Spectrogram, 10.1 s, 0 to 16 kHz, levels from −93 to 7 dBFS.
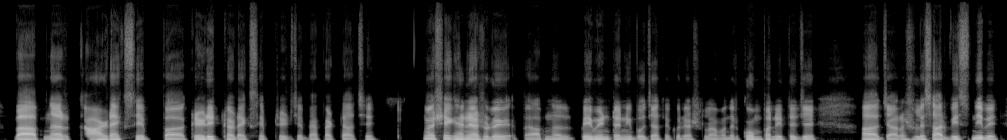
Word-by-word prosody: বা 115 - +7
আপনার 130 +3 +3 0.2
card 130 +5 +4
accept 130 -1 -3
বা 115 - +3 0.2
Credit 135 0 +5
card 135 -5 +1
accept 115 0 -9
এর 105 - -6
যে, 115 - -6
ব্যাপারটা 110 +1 -5
আছে। 130 - -7 0.7
সেখানে 165 -2 +4
আসলে 150 0 0 0.4
আপনার 140 +1 -4 0.2
payment 130 -2 +3
টা 130 - +4
নিবো 120 -3 -3
যাতে 120 0 -3
করে 120 -2 -6
আসলে 120 -1 -10
আমাদের 110 0 -7
company 135 +1 +1
তে 140 - 0
যে, 135 - +2 0.5
আ - - +5 0.2
যারা 100 0 -1
আসলে 135 +2 -1
service 120 +2 +1
নিবে 175 -4 +4
130 Hz, 180 wpm, -25 LUFS, 115-140 Hz, 0.7 s, বা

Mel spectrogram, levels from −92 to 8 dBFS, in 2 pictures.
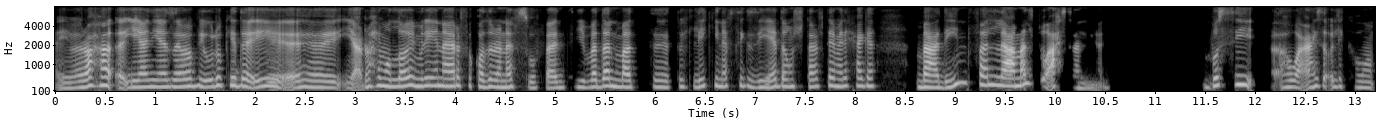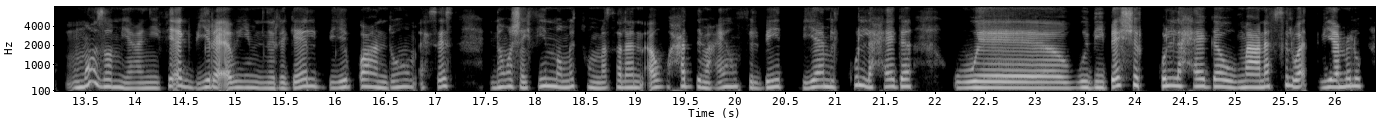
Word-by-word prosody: يعني، 215 +8 +2 0.4
يعني 235 +1 +3
زي 240 0 +2
ما 250 +1 +3
بيقولوا 255 +2 0
كده 275 -3 +1
إيه، 235 +6 +3 0.7
يعني: - - +3
"رَحِم 260 +1 +1
الله 255 +2 +4
امرِأً 275 0 +2
عَرف 260 +1 +3
قَدْر 235 -2 +1
نَفْسهِ"، 220 -3 -2
فأنتِ 205 +1 0
بدل 235 +3 +3
ما 230 -1 +5
ت 225 +2 -11 0.2
تُهلكي 245 +3 -5
نفسك 260 +1 -5
زيادة، 225 +2 -1
ومش 245 0 -5
هتعرفي 245 +1 -3
تعملي 265 -2 0
حاجة 260 -1 -2 0.4
بعدين، 220 - +5
فاللي 300 -2 +2
عملتِه 350 - +6
أحسن 195 -2 0
يعني. 215 -5 -17 1.0
بُصي، 290 +6 0 0.2
هو 225 0 -2
عايزة 260 +1 +2
أقول 260 -4 -7
لِك، 245 - -9
هو 205 -1 -6
معظم 225 +2 -2
يعني 190 0 -5
فئة 255 - +1
كبيرة 220 -2 -1
من 205 -2 -5
الرجال، 200 +7 -4
بيبقى 230 +4 -3
عندهم 225 +2 -4
إحساس 240 +5 -7 0.4
إن 200 - -6
هم 240 +2 -2
شايفين 245 +4 -2
مامتهم 225 -3 -4
مثلًا، 215 +2 -4
أو 220 +3 -2
حد 240 +1 -5
معاهم 220 +4 -4
في 230 -4 -11
البيت 215 +5 -4 0.2
بيعمل 230 +3 -2
كل 285 -5 -2
حاجة، 245 +2 -3 0.4
و 200 +1 +1 0.8
وبيباشر 210 +8 -1 0.2
كل 265 +1 +1
حاجة، 250 -2 -1
ومع 220 0 +3
نفس 245 +5 -3
الوقت 245 -4 -1
بيعملوا 235 +4 +1
235 Hz, 150 wpm, -23 LUFS, 215-255 Hz, 1.0 s, عملتِه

